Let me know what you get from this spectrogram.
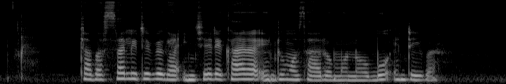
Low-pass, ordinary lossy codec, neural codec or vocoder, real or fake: none; none; vocoder, 44.1 kHz, 128 mel bands every 256 samples, BigVGAN v2; fake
